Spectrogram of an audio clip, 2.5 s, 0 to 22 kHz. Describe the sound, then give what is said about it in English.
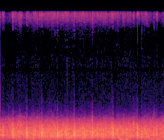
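A studio audience on the Town Hall radio program applauds steadily for Harry Von Zell as an applause machine measures their approval, a dense wash of many hands clapping at an even, sustained loudness with no voices over it. “The applause machine shows that Harry Von Zell wins your approval and a 45-second engagement on the town hall program.”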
